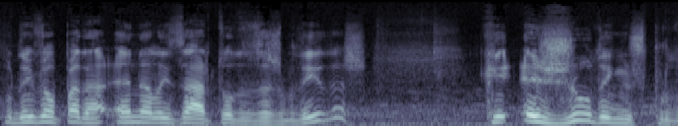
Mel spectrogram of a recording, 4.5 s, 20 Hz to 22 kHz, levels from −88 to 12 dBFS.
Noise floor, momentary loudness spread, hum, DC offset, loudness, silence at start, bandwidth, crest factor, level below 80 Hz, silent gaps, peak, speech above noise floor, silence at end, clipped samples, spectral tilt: -41 dBFS; 13 LU; none; 0.2%; -19 LUFS; 0 s; 14.5 kHz; 18 dB; -50 dBFS; none; -2 dBFS; 22 dB; 0 s; under 0.1%; -5.5 dB/octave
